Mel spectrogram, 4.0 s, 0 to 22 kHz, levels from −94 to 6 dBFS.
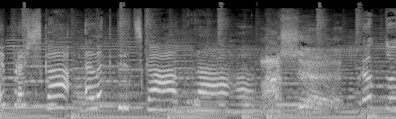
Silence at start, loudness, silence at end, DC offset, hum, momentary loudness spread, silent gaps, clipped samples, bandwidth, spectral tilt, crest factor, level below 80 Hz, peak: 0 s; -15 LUFS; 0 s; 0.7%; none; 6 LU; none; under 0.1%; over 20 kHz; -3 dB/octave; 16 dB; -32 dBFS; 0 dBFS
